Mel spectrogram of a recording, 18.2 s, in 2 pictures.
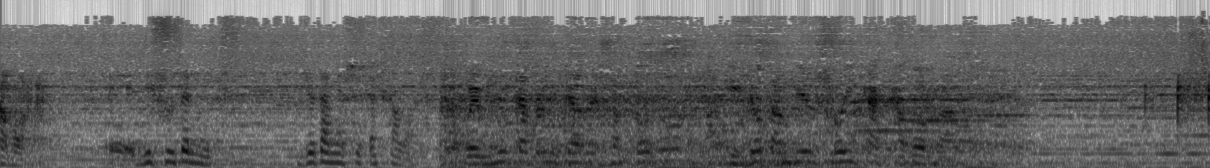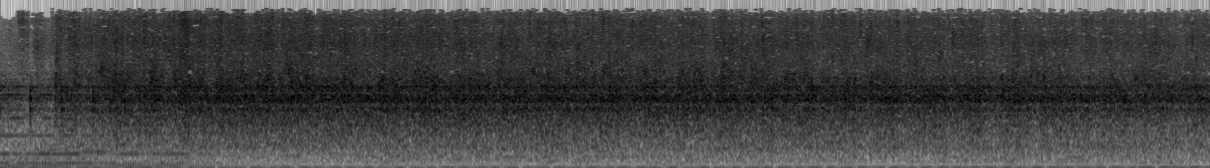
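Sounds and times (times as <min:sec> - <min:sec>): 
speech: 0:00.0 - 0:07.4
audience applause: 0:08.5 - 0:18.1.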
